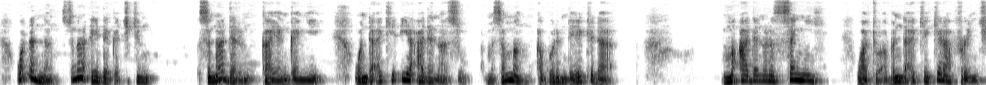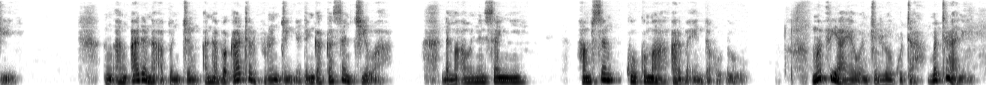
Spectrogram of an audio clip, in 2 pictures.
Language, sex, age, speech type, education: Hausa, male, 15-29, spontaneous, tertiary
